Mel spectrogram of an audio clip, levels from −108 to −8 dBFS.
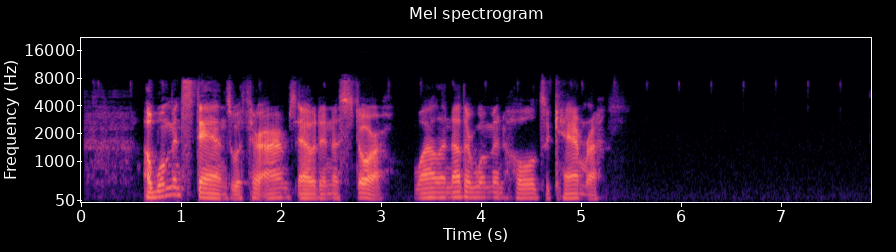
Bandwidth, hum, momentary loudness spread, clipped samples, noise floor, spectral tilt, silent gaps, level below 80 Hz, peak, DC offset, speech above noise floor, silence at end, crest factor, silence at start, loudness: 8.8 kHz; none; 10 LU; under 0.1%; -85 dBFS; -4 dB/octave; none; -78 dBFS; -10 dBFS; under 0.1%; 50 dB; 2.7 s; 28 dB; 0.05 s; -35 LUFS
